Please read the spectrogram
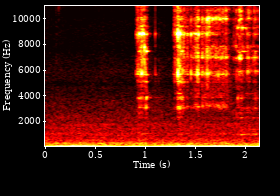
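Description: Loose pieces of a torn steel transmission-crossmember mount plate clinking and rattling against each other and the concrete floor as they are handled, in a run of light metallic clinks starting about a second in.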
